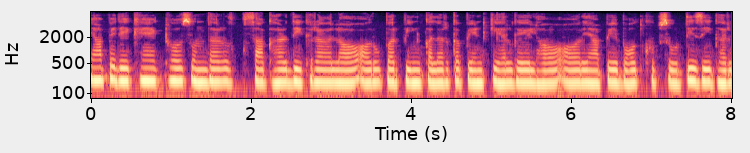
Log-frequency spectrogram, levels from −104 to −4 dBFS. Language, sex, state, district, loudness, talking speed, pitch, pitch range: Bhojpuri, female, Uttar Pradesh, Gorakhpur, -14 LUFS, 215 wpm, 175 Hz, 170-185 Hz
